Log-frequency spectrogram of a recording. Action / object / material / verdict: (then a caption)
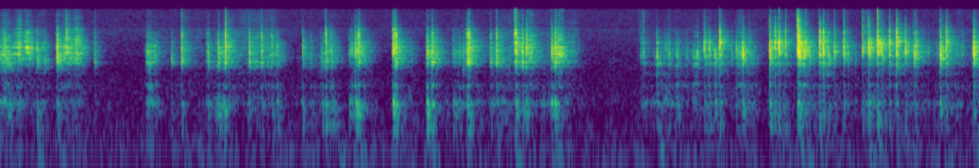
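tap / bamboo bowl / bamboo / none. A large, empty, hollow bamboo wooden bowl sits open side up while its inside and rim are tapped and scratched with long red nails. Quick, dry, bright clicks and scratchy scrapes come in clustered bursts with brief pauses between them. Each sound dies away almost at once, with very little low end.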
